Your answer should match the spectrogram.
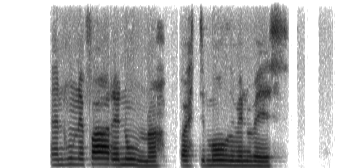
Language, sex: Icelandic, female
